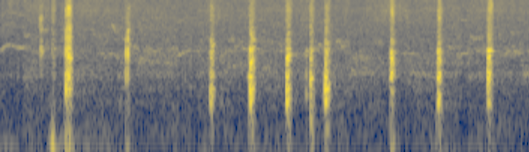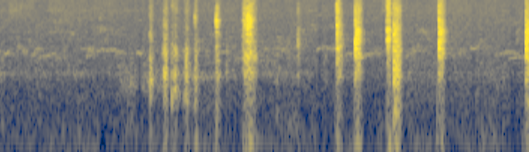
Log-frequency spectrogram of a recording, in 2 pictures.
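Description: Faint, sharp clicks and ticks at irregular intervals against near silence, coming more thickly in the second half.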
